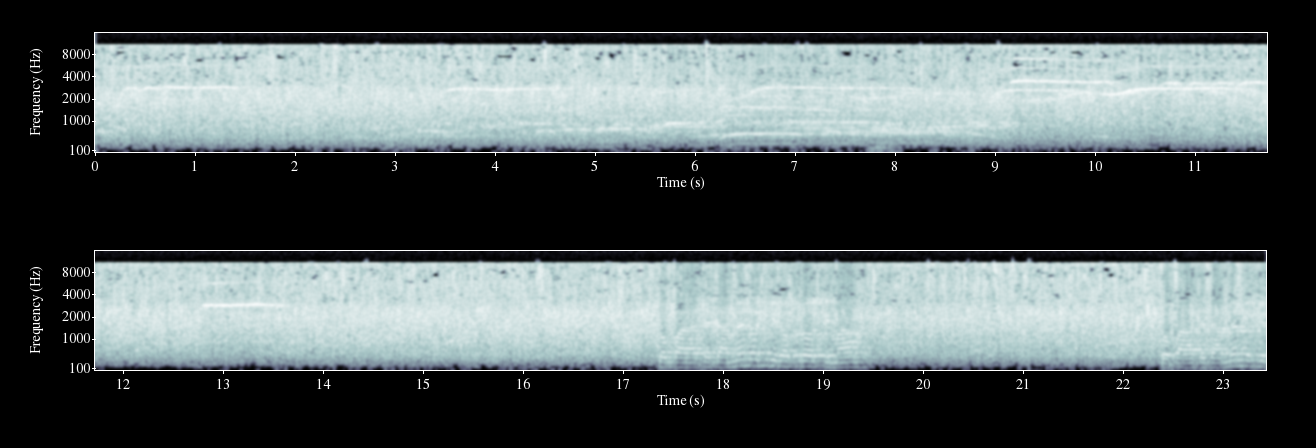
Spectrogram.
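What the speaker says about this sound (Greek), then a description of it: "Το παρατεταμένο χειροκρότημα" Prolonged applause fills a political rally, with a dense, unbroken roar of clapping from a large crowd that keeps going throughout, while whistles and cheers rise over it at times.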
